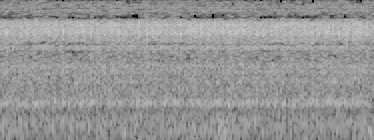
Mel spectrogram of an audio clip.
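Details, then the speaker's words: Toyota Kijang during distributor ignition timing adjustment with idle speed raised slowly. Low, uneven, shaky idle with stuttering that sounds close to dying; the cause is ignition timing advanced too far. "seperti mau mati gitu jedukjed dicari di mana yang n minat-unat g dia pasti ada jedah-jedah gitu teman"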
